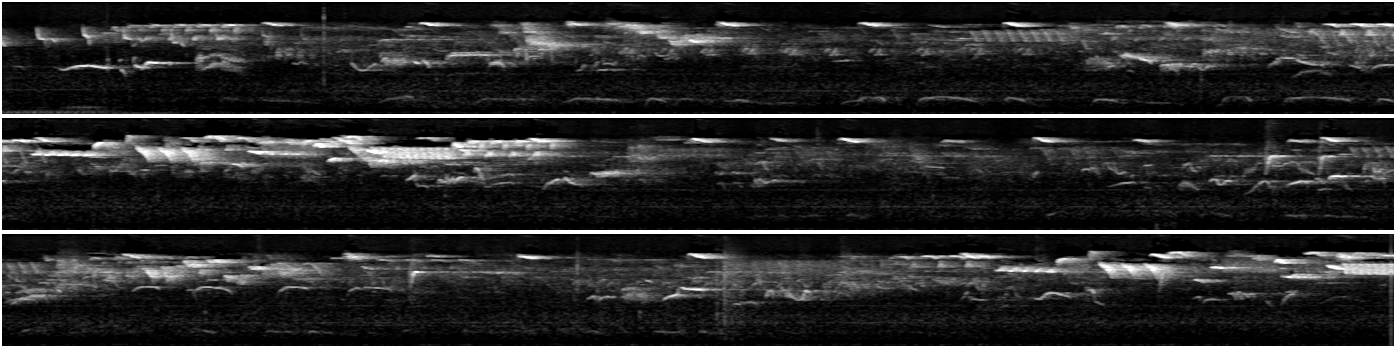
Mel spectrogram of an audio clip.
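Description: Several songbirds singing at once, a dense run of overlapping high chirps and trills, with a few lower repeated calls mixed in. A steady low rumble lies underneath.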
